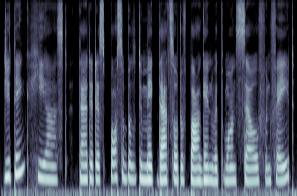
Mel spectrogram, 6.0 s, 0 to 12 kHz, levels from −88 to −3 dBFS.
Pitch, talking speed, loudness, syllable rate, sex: 205 Hz, 200 wpm, -21 LUFS, 4.7 syllables/s, female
